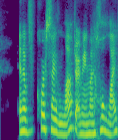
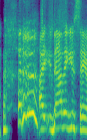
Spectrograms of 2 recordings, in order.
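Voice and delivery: laughing; 7 semitones higher, 3 dB louder, slower than usual. Real, not acted. Bursts out laughing.

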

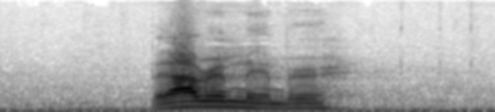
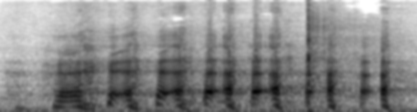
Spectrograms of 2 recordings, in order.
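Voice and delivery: a long real laugh at his own joke; hearty laugh. Real, not acted.

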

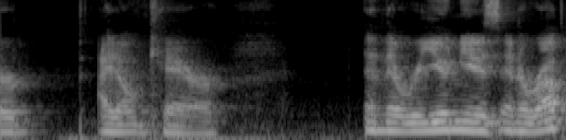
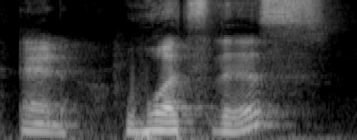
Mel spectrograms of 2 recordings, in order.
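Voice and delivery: slow dramatic suspense; much slower than usual. Acted. Dramatic storytelling reveal.

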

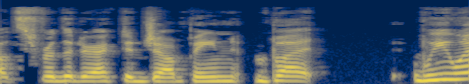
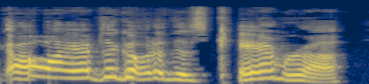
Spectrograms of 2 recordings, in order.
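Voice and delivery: lightly voiced complaining dog, higher; mildly put-on grumble for the dog; reluctant dog's voice; 6 semitones higher than usual. Handler voicing her camera-hating dog, lightly acted complaint.

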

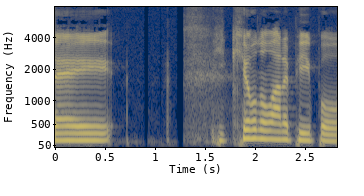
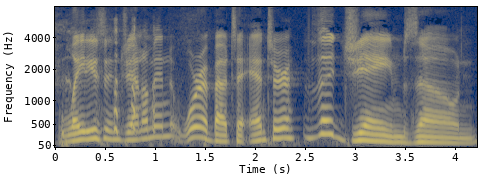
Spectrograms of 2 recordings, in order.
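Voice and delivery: slow drawn-out announcer intro; 3 semitones higher, slower than usual. Pretend. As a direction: stretch it like a showman. Announcer intro, third try.

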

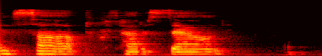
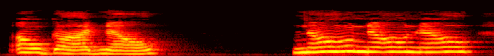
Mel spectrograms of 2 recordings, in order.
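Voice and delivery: rising, louder dread; dawning horror; 7 semitones higher, 7 dB louder, much slower than usual. A narrator's reading. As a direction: plead against what you are seeing. Realizing the wreck is girlfriend's.

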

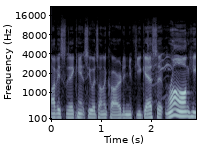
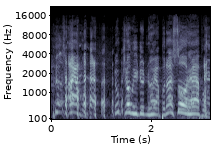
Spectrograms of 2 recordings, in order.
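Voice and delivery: put-on southern accent; 9 semitones higher, 4 dB louder than usual. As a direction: lay on a southern accent, indignant. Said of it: "Why did he get so southern?".

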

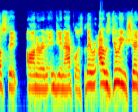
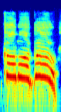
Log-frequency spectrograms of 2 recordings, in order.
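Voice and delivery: high-pitched mock heckle; heckling lady; 8 semitones higher, much slower than usual. Lady heckles a Trump joke, high drawn-out booing. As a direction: imitate a woman booing from the crowd. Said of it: "this lady goes".

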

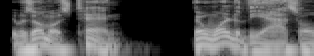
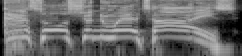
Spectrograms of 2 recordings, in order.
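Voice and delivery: much higher, louder, slow triumphant shout; gleeful cry; 5 dB louder, slower than usual. Acted. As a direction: crow it while being carried out laughing. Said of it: "she cried".

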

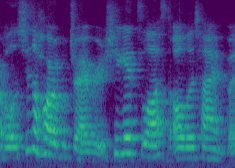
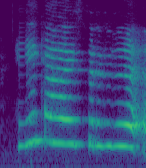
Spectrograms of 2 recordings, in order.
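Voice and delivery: high cheerful sing-song; happy mom greeting; 13 semitones higher than usual. Retold or imitated. Mom greeting kids cheerfully, high and bright. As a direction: chirp hello like mom.

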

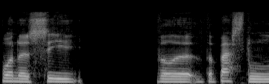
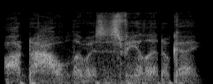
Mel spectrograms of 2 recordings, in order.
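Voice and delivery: breathy ASMR whisper; 4 semitones higher than usual. Pretend. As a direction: whisper close to the mic. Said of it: "Whisper me your dreams".

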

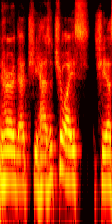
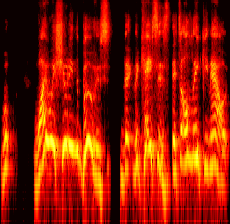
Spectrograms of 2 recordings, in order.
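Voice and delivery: high-pitched, exasperated protest; incredulous complaint; 10 semitones higher than usual. Real, not acted. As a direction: object in high-pitched disbelief. Mock outrage at shooting the booze.

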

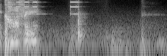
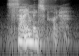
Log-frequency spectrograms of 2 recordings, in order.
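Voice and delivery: ordinary talk

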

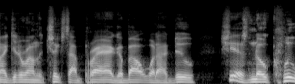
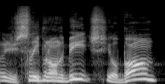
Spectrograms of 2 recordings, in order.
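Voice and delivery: mocking detective; 9 semitones higher, 3 dB louder than usual.

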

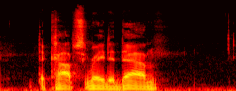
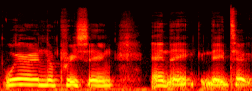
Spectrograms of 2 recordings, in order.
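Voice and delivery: high, louder, stammering panic; panicked girl; 3 dB louder than usual. Retold or imitated. Girl in the precinct panics to the dealer on the phone, high and stammering. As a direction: blurt it out, pitched up and frantic.

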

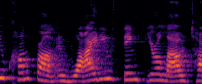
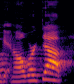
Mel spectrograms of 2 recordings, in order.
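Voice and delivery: worked up; 7 dB louder than usual. Real, not acted. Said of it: "excuse me, here I go".

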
